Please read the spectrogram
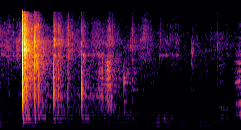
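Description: A sharp knock, then a quick run of lighter clicks that die away after about a second.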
